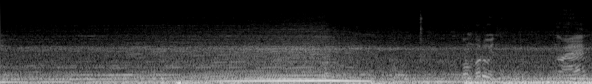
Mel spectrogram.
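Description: Mazda MX-5 NA with a 1600 four-cylinder engine revving, a steady engine drone that rises in pitch and then eases off, with people talking over it from inside the car.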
